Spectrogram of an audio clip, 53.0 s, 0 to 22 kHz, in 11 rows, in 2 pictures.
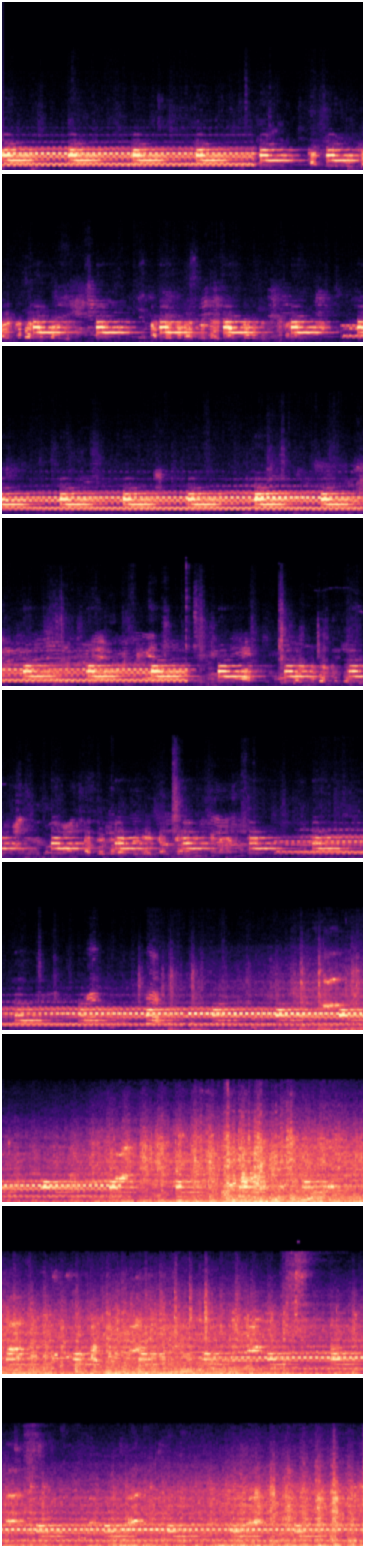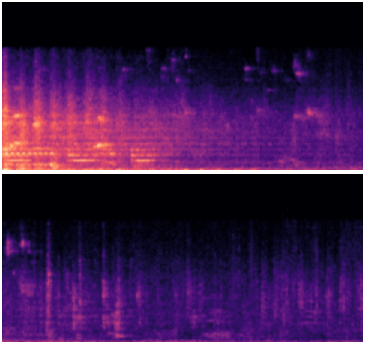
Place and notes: Hankuk Univ. of Foreign Studies Station - 외대앞 crossing alarm
One of the few level crossings in Seoul...there have always been crossing guides there on my (few) visits...
Imun, Seoul, South Korea, 6 February 2019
